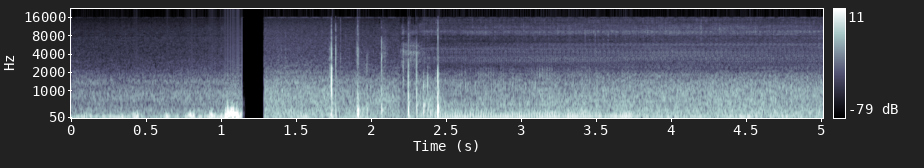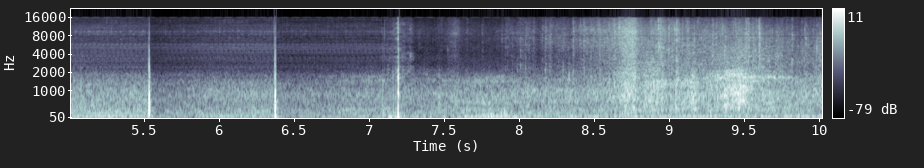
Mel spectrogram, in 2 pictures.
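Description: Handheld outdoor ambience: a few sharp clicks scattered through the middle, a faint low engine hum from a distant vehicle for a couple of seconds early on, then rustling of dry scrub and footsteps over rock near the end as the walker pushes through the undergrowth.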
